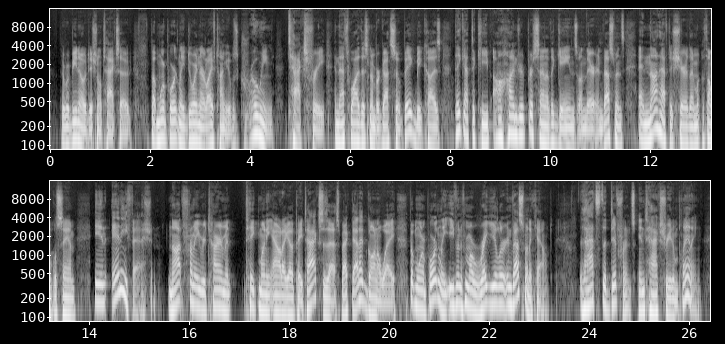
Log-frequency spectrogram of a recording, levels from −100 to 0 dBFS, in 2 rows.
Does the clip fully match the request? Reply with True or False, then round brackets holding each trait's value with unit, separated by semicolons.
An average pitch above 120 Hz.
False (115 Hz)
